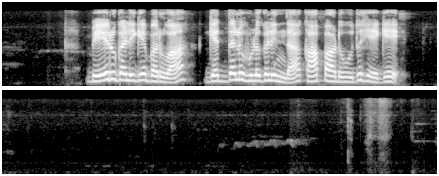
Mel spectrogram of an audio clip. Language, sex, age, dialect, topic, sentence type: Kannada, female, 41-45, Coastal/Dakshin, agriculture, question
